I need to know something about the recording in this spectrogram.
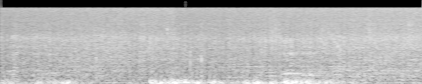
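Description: A low rumbling noise that swells about one and a half seconds in and eases off near the end.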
